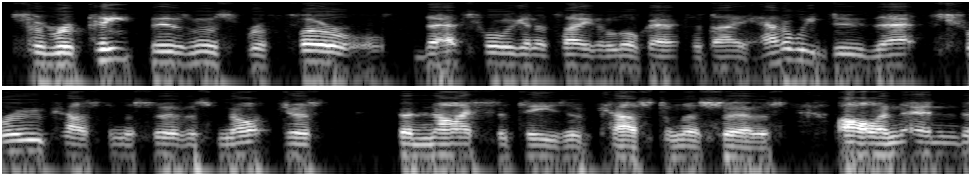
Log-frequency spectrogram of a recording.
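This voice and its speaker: Bright-voiced Australian man coaching by webinar. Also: medium pitch, no room sound, poor audio. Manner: energetic, persuasive, talks straight to listeners. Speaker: business coach. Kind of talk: webinar presentation. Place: office or home.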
